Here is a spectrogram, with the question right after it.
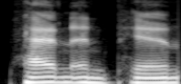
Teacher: Where I'm from, USA, pen and pin are pronounced identically.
